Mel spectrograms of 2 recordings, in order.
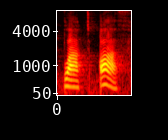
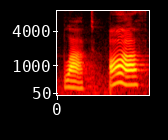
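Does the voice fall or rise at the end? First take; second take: fall; rise. First: The pitch falls at the end. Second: The pitch rises at the end. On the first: The utterance is finished. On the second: More is coming after a comma.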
